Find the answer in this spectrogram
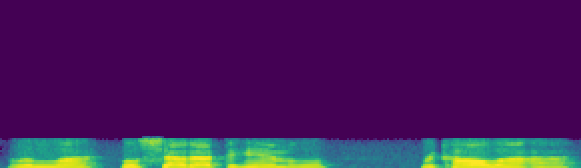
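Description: Male radio co-host, medium pitch, casual banter, jokey, rambling, hesitant, narrow phone-quality sound. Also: steady tone, brisk. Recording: thin phone-like audio.

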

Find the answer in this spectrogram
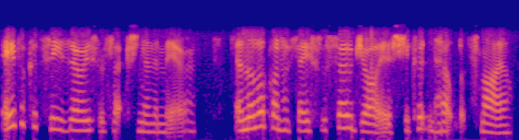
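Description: A woman with a creaky voice reading scripted story narration for a radio play. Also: mid-range voice, a little fast, no echo. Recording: narrow phone-like, dry sound.

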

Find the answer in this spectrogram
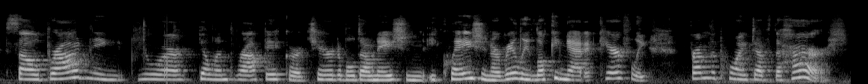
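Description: A woman's voice: on the high side, normal speed. A woman speaking as a panelist in a conversational discussion, reflective and earnest. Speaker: talk show panelist.

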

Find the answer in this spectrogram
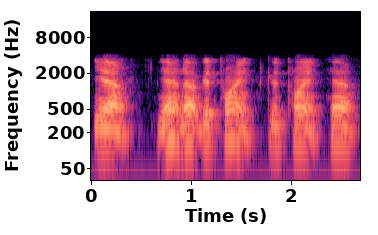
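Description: A man moderating a discussion in a halting, informal, conversational way. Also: mid-range voice. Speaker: host and moderator. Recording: thin phone-line audio.

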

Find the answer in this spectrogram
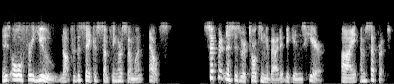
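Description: A man's voice: mid-range voice, animated, a little fast, husky, narrow, tinny audio. A man playing an otherworldly keeper of souls in a radio drama, a wise, teasing mentor who muses theatrically in rhetorical questions. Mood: lecturing. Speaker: spirit guide in a radio drama.

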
